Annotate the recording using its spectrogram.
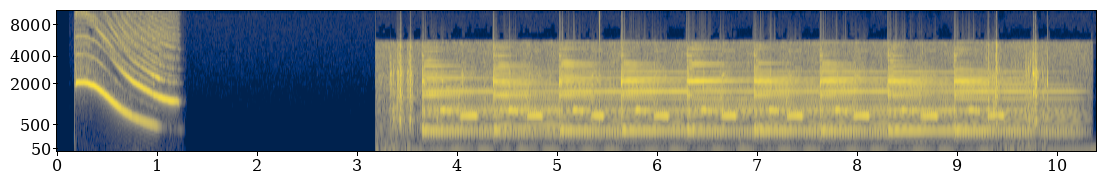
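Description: A whistle-like sound effect sliding steeply down in pitch for about a second. After a two-second pause, a music track with a steady ticking beat and a repeated short melody starts about three seconds in.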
